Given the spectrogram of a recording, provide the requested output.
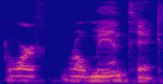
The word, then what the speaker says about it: Dorfromantik: We decided to try out Dorfromantik. That's DORFO. Whatever. Dorf. It's spelled a little weird.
